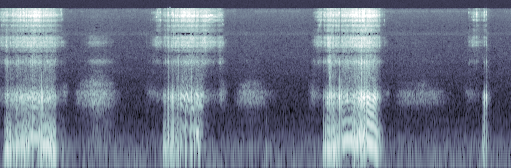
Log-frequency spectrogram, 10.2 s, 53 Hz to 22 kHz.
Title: snoring asmr sound 142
